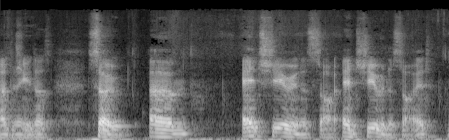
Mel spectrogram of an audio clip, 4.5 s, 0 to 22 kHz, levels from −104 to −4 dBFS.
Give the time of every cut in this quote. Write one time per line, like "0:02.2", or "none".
none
